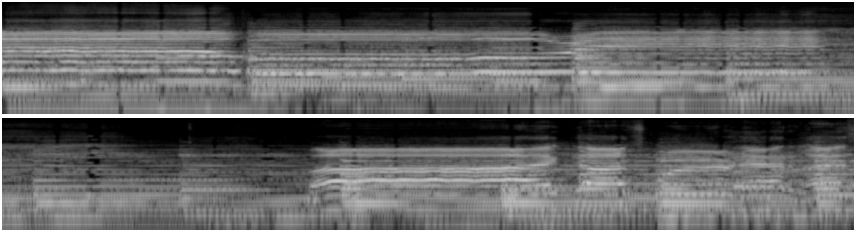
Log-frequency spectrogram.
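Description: Singing with instrumental accompaniment: notes held about a second each, with vibrato, dipping quieter for a moment around five seconds in.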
